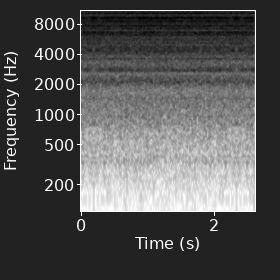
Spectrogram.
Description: steam_loop.wav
